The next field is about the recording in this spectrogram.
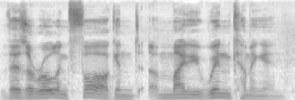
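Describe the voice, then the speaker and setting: A man in an audio drama playing an alert ship's lookout, calling out sightings in a drawn-out way. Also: medium pitch, darkish tone, close to an everyday voice. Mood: tense, alert. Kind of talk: cinematic audio roleplay acting.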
